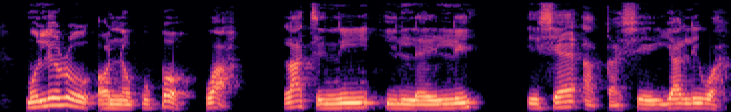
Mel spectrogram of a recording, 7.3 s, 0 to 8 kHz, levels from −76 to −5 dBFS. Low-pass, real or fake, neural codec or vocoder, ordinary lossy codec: 7.2 kHz; real; none; none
